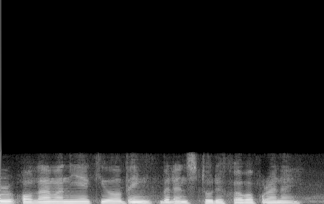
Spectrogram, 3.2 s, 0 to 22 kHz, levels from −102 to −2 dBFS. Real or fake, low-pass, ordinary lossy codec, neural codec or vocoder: fake; 5.4 kHz; none; codec, 24 kHz, 0.9 kbps, DualCodec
